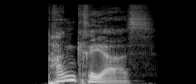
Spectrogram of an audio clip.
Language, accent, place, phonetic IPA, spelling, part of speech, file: German, Germany, Berlin, [ˈpankʁeas], Pankreas, noun, De-Pankreas.ogg
- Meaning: pancreas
